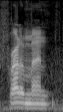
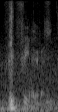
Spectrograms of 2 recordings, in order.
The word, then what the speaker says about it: Friedrichs: Now, when these, in the case of the Friedman, am I saying it right? Friedrichs.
